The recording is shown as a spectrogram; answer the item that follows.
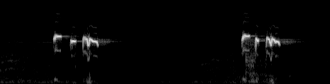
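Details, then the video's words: Sooty-headed bulbul song used as a lure to make other bulbuls answer: two short bright chattering phrases of quick whistled notes, about two seconds apart, clean and without background noise. "Suara Burung Kutilang Gacor Siap Buat Pancingan Jadikan Kutilang Malas Ikut Nyaut"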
